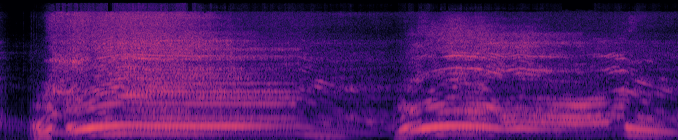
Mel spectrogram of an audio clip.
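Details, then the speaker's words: Craftsman chainsaw left outside for years, warming up after a cold start: fires, climbs to a high steady buzz, settles and revs again cleanly with no sputter or bogging; running healthy. "we're going to let it warm up for a little bit I'll give it a couple wide opens and some idle time and then we'll run it"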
